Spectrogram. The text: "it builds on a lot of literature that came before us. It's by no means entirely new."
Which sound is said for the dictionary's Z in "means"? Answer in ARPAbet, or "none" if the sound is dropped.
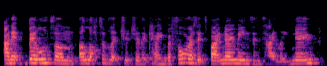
Z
